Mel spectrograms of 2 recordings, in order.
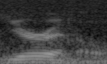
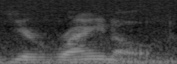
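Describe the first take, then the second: First: The word is said with a non-British pronunciation. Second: The word is said with a British pronunciation. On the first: The speaker calls it right. "instead of a urinal" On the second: The speaker calls it wrong. "call it a urinal"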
